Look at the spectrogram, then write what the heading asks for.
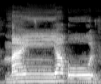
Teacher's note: نون کی صفت غنہ کو باقی رکھ کے ادغام کریں گے واو اور یا میں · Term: ادغام میں ناقص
